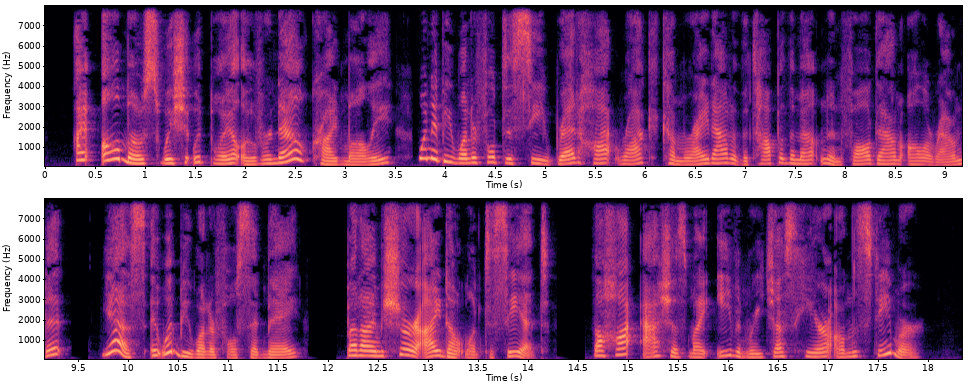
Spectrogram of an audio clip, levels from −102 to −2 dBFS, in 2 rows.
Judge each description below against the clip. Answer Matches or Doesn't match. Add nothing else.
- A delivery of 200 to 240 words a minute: Matches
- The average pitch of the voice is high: Matches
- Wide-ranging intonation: Matches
